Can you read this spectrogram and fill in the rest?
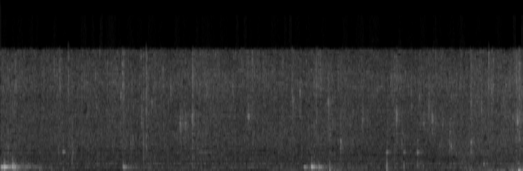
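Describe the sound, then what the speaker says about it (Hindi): Onions and green onions browning in a pan for a chicken vegetable stir fry, with a steady faint sizzle and a few soft clinks of stirring throughout. "प्याज हम पहले डालेंगे, इसको हमने ब्राउन करना है।"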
